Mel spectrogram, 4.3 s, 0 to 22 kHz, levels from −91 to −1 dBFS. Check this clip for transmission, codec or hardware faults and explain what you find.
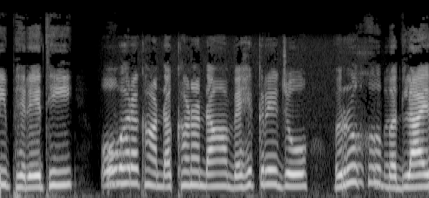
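One fault is present: digital radio blending to analogue. From 0.90 to 3.93 s, after "फिरे थी", the receiver lost its digital signal and cross-faded over 427 ms to the FM broadcast, then back. The speech gains faint hiss and dips about 1 dB.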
